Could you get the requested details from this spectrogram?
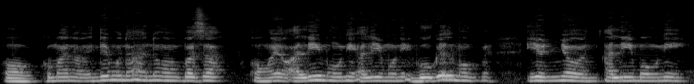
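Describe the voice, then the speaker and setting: A man talking casually to the camera in a rambling, halting way, often restarting his sentences. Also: on the high side, little pitch movement, warm tone. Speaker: vlogger.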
